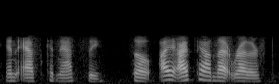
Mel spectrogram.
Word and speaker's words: Ashkenazi: Ashkenazi.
